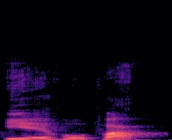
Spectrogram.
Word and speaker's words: Iehová: Os judeus pronunciam desta forma. Eles colocam um IE, o H com a vogal O, Ro e Vá, com H, Iehová.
